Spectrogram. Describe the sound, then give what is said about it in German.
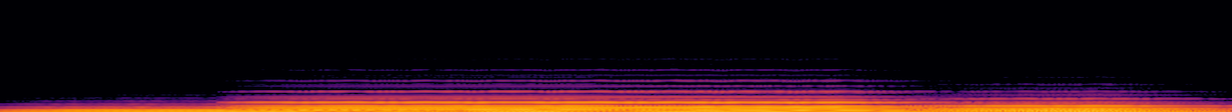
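Sustained synthesizer chords from a Diva software synth patch with chorus and plate reverb switched off, steady and dry, shifting through several slow chord changes at an even loudness. “Ich habe zur Demonstration mal ein Patch aus Diva genommen und in diesem Patch habe ich jetzt Chorus und Plate deaktiviert. Das klingt so.”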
